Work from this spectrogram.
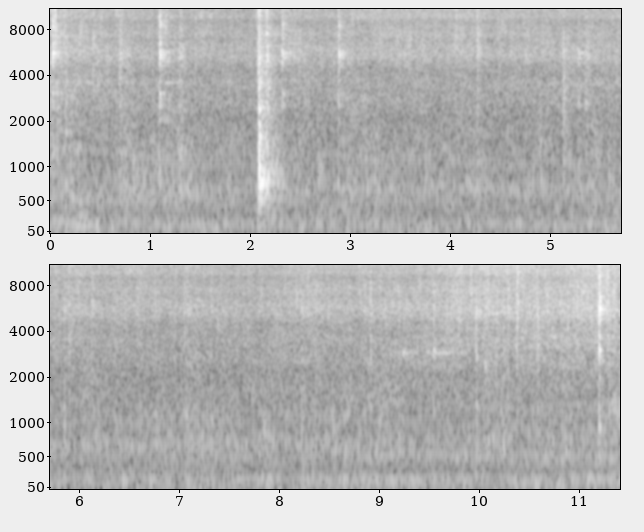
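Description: Beans stir-frying in a pan for fried rice, a steady quiet sizzle with occasional clinks of a utensil, one sharper scrape early on and another near the end, without any speech.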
